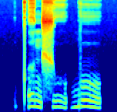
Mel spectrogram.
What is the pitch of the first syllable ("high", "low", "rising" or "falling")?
falling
